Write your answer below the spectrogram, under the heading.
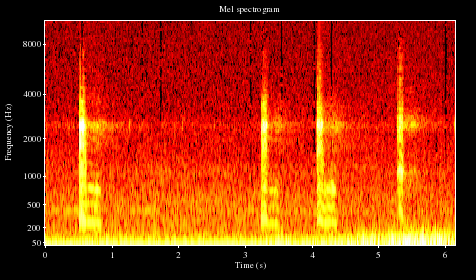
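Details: Ravens visiting a white-tailed eagle nest in Latvia, 2 December 2019 at 8:59 AM, calling while the female eagle sits on the nest. Four short, sharp knocking notes, spaced irregularly, over a low background hum.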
